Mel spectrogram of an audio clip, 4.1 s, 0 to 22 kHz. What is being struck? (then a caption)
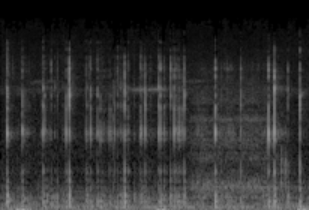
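Metal binaural microphone body. Fingertips and short nails of both hands tap and scratch along the top of the hollow black rectangular metal body of a 3Dio binaural microphone on a stand, between its two white silicone ears. Quick, dry clicks and scratches with a bright metallic ping ring out over a low rumble, each dying away almost instantly. Faint whispering or breathing may be present underneath.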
